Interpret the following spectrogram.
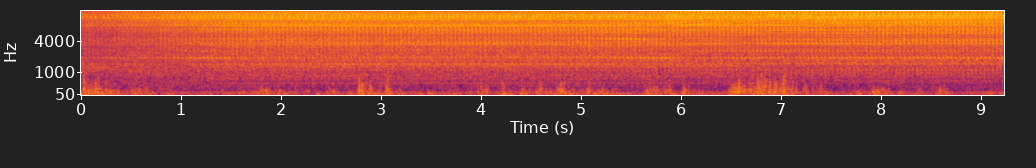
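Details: New 2017 Honda Civic Si engine, under 50 miles: smooth quiet petrol hum staying even as rpm rises, no ticking or knocking; the comparison car is noisy.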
